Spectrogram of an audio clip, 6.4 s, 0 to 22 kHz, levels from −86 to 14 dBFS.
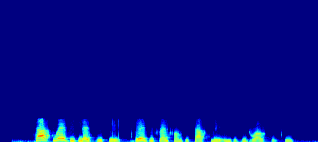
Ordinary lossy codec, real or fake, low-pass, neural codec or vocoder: none; real; 3.6 kHz; none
